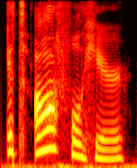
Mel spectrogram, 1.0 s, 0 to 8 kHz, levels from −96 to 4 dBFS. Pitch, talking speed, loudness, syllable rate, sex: 235 Hz, 175 wpm, -16 LUFS, 6.0 syllables/s, female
